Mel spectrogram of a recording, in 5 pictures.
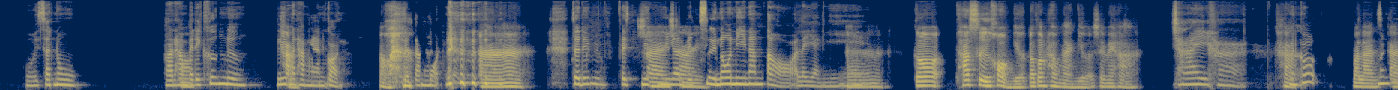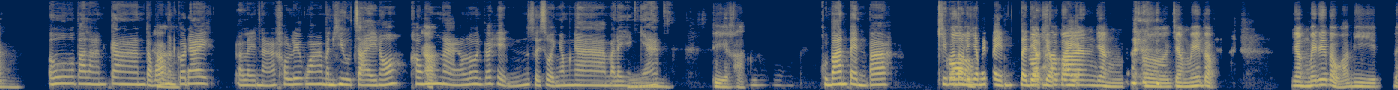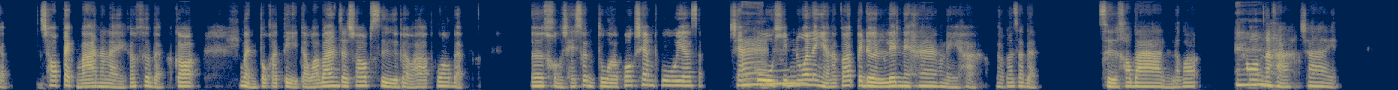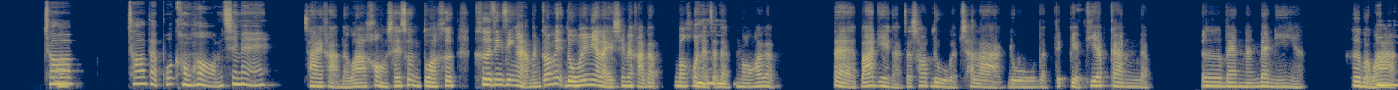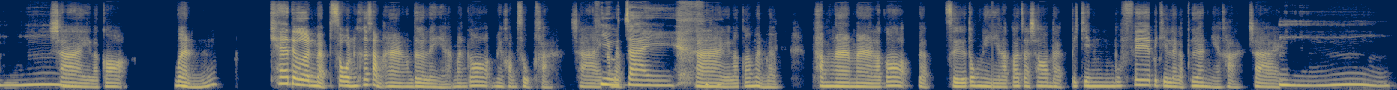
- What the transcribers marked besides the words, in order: laughing while speaking: "อ๋อ"; other background noise; chuckle; tapping; in English: "heal"; chuckle; in English: "heal"; chuckle
- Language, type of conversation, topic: Thai, unstructured, อะไรคือแรงจูงใจที่ทำให้คุณอยากทำงานต่อไป?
